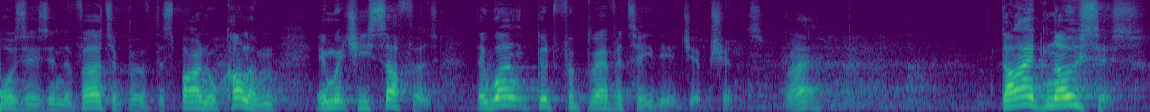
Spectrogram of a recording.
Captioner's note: audience laughing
